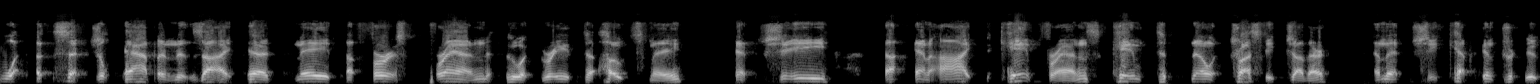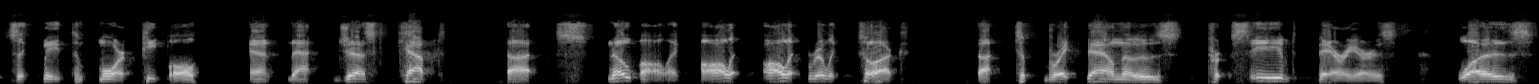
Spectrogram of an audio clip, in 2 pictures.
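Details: Adult man with a rare neurological voice disorder acquired in 2012, described as a partial loss of voice that made speaking difficult; about ten years on it remains audible but painless; possibly spasmodic dysphonia.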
